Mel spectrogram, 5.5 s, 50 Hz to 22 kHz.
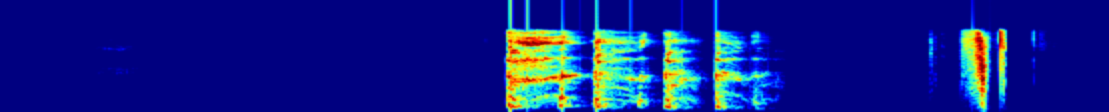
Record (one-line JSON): {"three_cough_length": "5.5 s", "three_cough_amplitude": 32768, "three_cough_signal_mean_std_ratio": 0.3, "survey_phase": "beta (2021-08-13 to 2022-03-07)", "age": "45-64", "gender": "Male", "wearing_mask": "No", "symptom_cough_any": true, "symptom_sore_throat": true, "symptom_fever_high_temperature": true, "symptom_headache": true, "symptom_onset": "3 days", "smoker_status": "Never smoked", "respiratory_condition_asthma": false, "respiratory_condition_other": false, "recruitment_source": "Test and Trace", "submission_delay": "2 days", "covid_test_result": "Positive", "covid_test_method": "ePCR"}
